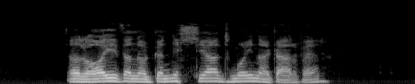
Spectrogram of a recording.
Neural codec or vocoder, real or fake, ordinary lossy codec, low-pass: none; real; MP3, 32 kbps; 7.2 kHz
